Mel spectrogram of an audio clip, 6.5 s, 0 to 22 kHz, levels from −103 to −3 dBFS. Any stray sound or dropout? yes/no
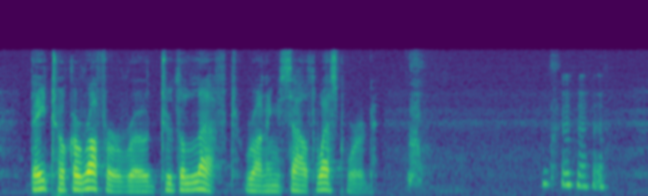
yes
